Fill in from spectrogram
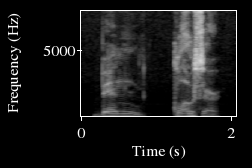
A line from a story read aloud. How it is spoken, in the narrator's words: gasped Topal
